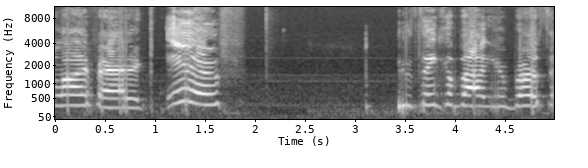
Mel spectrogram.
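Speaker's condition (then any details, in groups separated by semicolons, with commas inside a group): Cerebral palsy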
